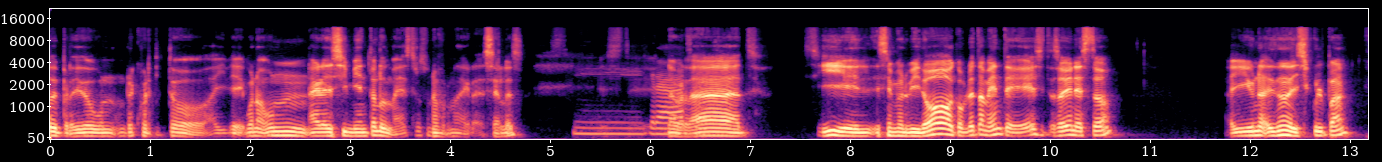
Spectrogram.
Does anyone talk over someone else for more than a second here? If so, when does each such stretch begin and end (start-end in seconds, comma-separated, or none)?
5.5-6.8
